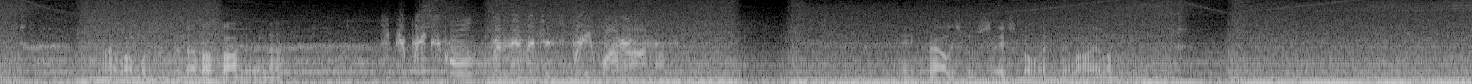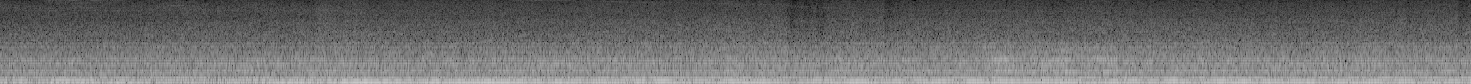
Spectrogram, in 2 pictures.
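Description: A truck engine drones steadily, its pitch climbing as it speeds up.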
